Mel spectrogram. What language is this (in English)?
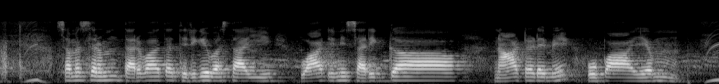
Telugu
